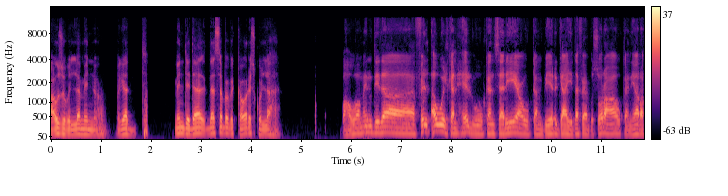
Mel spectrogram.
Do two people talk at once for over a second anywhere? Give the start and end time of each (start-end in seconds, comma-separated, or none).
none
